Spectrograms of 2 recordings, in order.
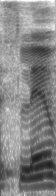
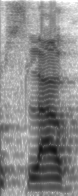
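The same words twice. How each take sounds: First: स्लेव with an "ay" vowel; स्लेव, students' misreading with a long "e"; mistaken pronunciation. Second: स्लाव with a long "aa" vowel; स्लाव, open "aa" as in "father"; correct pronunciation. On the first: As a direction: say स्लेव like English "slave". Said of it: "बच्चे गलती से स्लेव पढ़ते हैं". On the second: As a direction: say स्लाव to rhyme with "suave", open aa. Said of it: "इसको हम स्लाव पढ़ते हैं". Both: Shown as a demonstration.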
